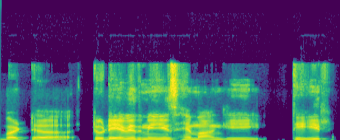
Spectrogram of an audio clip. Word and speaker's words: Hemangi: But today with me is Hemangi Dhir. Am I pronouncing your name correct, Hemangi? Yeah, that's exactly how it's pronounced.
